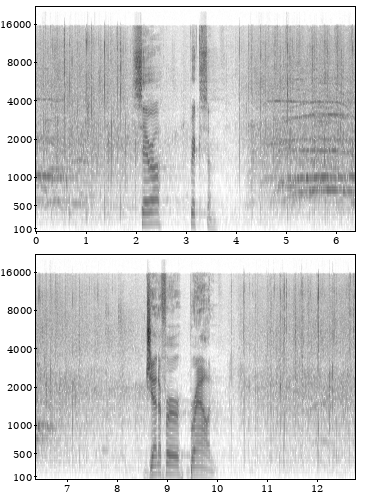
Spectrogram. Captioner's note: cheers and applause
